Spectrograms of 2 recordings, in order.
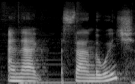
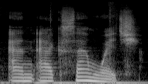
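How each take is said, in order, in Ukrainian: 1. Звук d у слові sandwich чітко вимовляється. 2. Звук d пропускається, а n звучить як m. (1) "наша така перша фраза" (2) "стане"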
